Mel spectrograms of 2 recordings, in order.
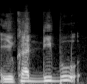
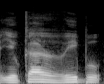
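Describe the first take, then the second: First: The middle consonant is sounded like plain d. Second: The middle consonant is sounded like th in this. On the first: The speaker calls it wrong. "Ada juga yukadibu, bukan yukadzibu" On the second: The speaker calls it right. "Orang manapun sama kalau sudah belajar yukadzibu"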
